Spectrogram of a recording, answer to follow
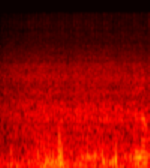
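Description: Diesel engine of a parked delivery lorry idling, a steady low rumble.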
